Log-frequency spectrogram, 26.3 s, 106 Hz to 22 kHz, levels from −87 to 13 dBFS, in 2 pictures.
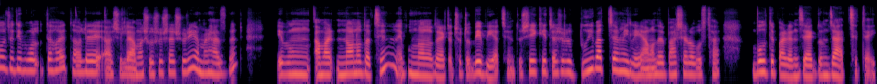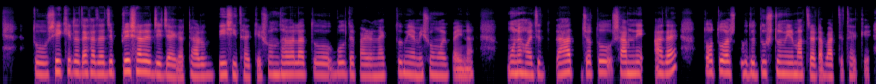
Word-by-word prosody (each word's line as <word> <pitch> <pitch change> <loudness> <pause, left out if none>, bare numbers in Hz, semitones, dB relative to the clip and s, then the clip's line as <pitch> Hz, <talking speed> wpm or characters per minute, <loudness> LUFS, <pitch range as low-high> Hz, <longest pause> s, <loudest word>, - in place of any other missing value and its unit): যদি 275 0 -2
বলতে 255 0 -2
হয়, 275 +3 0
তাহলে 235 -1 -2 0.3
আসলে 100 - -2
আমার 200 +1 -3
শ্বশুর, 220 +2 -3
শাশুড়ি, 235 +4 -1
আমার 220 -2 -2
হাসব্যান্ড, 215 - -4 0.6
এবং 205 0 -2 0.4
আমার 200 0 +3 0.2
ননদ 215 +1 +2
আছেন 255 - 0 0.2
এবং 220 +3 -6
ননদের 185 -2 +1
একটা - - -7
ছোট 215 - -7
বেবি 205 -7 +4
আছে। - - -5 0.2
তো - - -10
সেই 240 0 +3
ক্ষেত্রে 240 -2 -1
আসলে 235 0 -2 0.2
২ 245 +5 0
বাচ্চা 290 -1 +3
মিলে 215 -5 0 0.2
আমাদের 100 - 0
বাসার 205 0 0
অবস্থা - - -5 0.7
বলতে 235 -1 +4
পারেন, 185 -4 +2
যে - - -1
একদম 190 - -5
যাচ্ছে-তাই। 185 - +1 0.6
তো 215 - -3 0.2
সেই 235 -1 +6
ক্ষেত্রে 230 -2 +1
দেখা 220 0 +3
যায় 210 0 +3
যে 225 - +3
প্রেশার 240 0 +8
এর 220 - +1
যে 200 - +3
জায়গাটা 185 +2 -1
আরো 185 - 0 0.2
বেশি 205 0 +4
থাকে। 175 0 -5
সন্ধ্যাবেলা 205 0 +1
তো - - -7 0.3
বলতে 210 -1 -3
পারেন 190 -1 -3
একদমই 210 +1 -5
আমি 190 - -4
সময় 195 -2 -3
পাই 95 - -1
না। 90 - -3 0.6
মনে 225 0 +4
হয় 205 -1 +2
যে - - -1 0.3
রাত 230 +2 +5 0.2
যত 215 0 -3 0.3
সামনে 215 0 +3 0.3
আগায়, 220 +6 +3 0.4
তত 230 - -1 0.2
আসলে 225 - -4
ওদের 210 0 -2
দুষ্টুমির 215 -2 +1
মাত্রাটা 195 -2 +1
বাড়তে 185 0 -1
থাকে। - - -9
215 Hz, 160 wpm, -25 LUFS, 200-230 Hz, 0.7 s, প্রেশার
